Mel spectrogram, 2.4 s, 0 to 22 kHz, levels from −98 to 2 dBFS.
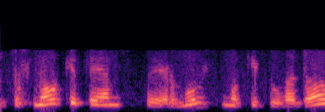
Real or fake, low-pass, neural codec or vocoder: real; 3.6 kHz; none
